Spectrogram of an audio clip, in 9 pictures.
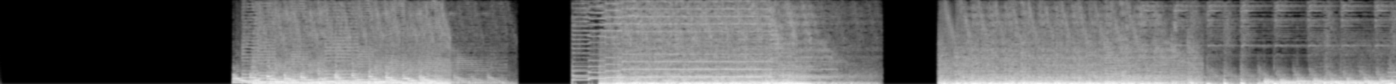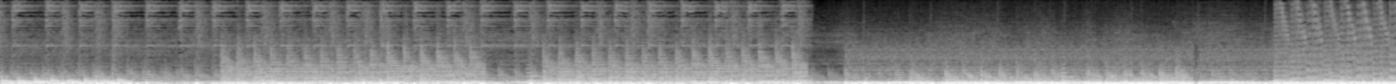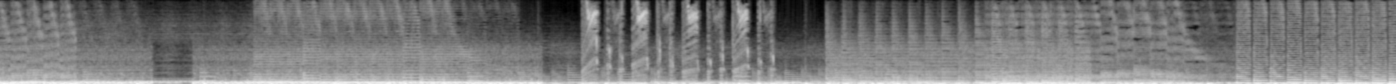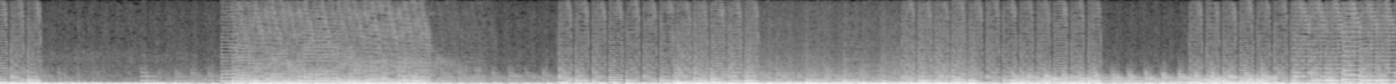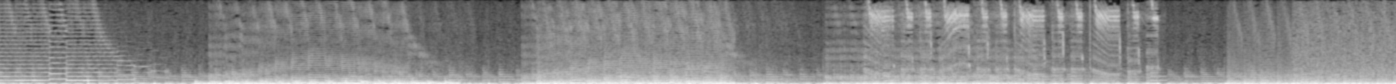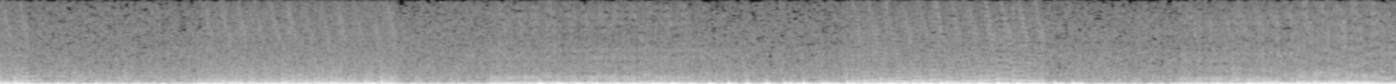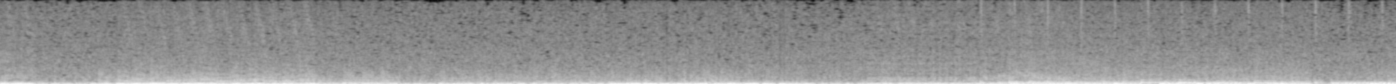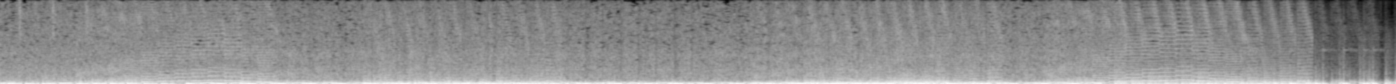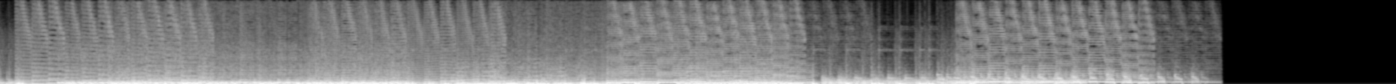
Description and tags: Sequences loops and melodic elements made with image synth.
